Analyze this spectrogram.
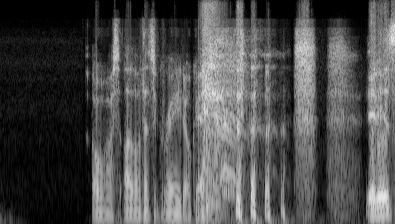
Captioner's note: laughs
